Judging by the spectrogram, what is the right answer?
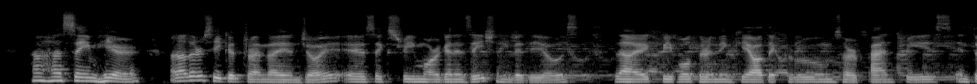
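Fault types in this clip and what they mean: Feedback echo between two devices: another device replays into this microphone from 4.65 s, so spectrograms show fainter copies, about 13 dB down, roughly every 300 ms.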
